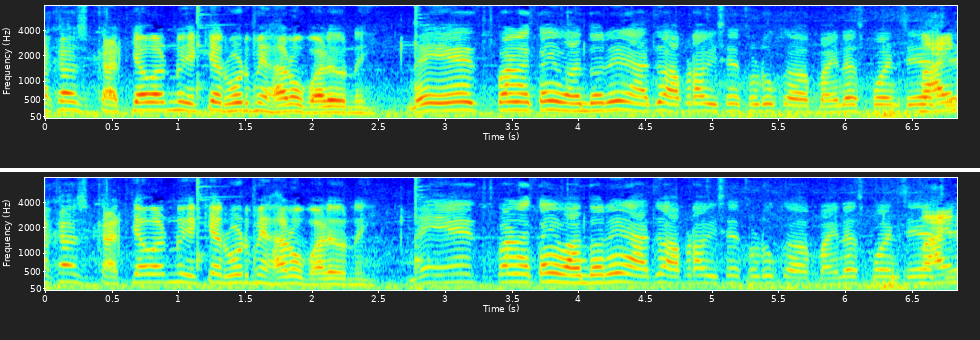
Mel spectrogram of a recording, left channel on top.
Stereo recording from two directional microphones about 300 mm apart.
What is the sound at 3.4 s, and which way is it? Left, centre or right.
Speech, centre.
